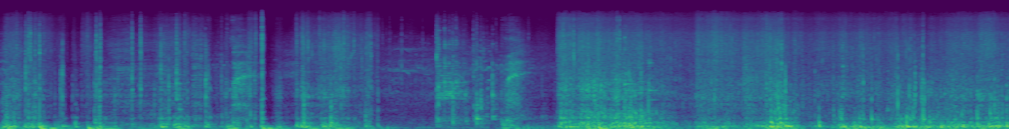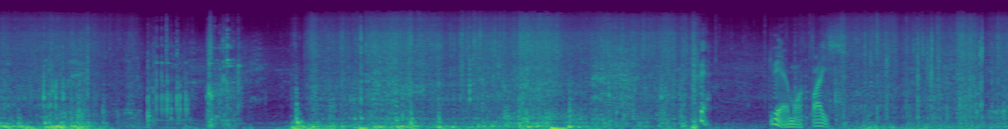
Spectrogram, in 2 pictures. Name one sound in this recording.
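Plastic bags rustle and crinkle as they are rummaged through.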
